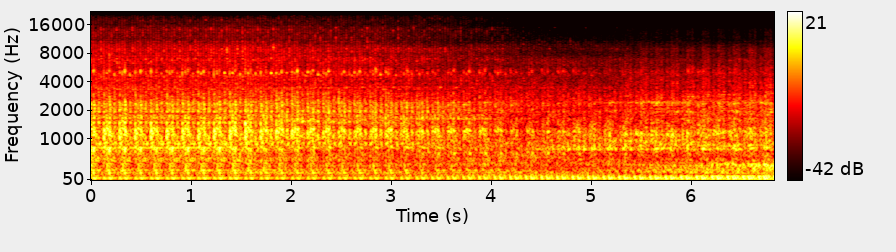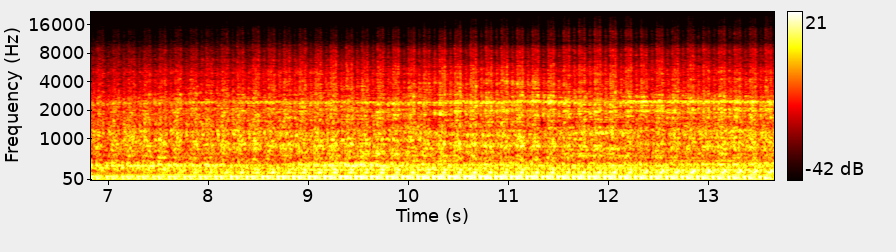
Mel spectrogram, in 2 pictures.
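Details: Second-gen 24-valve Cummins diesel after bleeding air from the injector lines and a brief throttle blip; deep, even clatter at steady idle with no misses or stumbles: normal healthy idle.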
